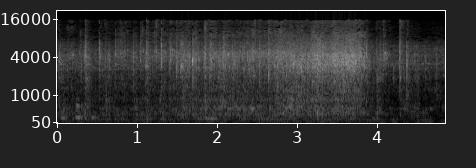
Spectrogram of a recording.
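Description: Dry pasta rattles as it slides into a metal pot.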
